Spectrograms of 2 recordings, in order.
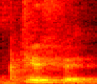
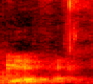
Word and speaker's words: Giffin: But so it's Giffin, not Griffin, right? Yes, you said it correctly.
